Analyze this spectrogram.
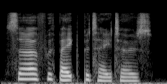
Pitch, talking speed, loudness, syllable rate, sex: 200 Hz, 145 wpm, -18 LUFS, 5.4 syllables/s, female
